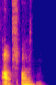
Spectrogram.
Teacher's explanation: This is a separable verb, so make sure to say ab emphasized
